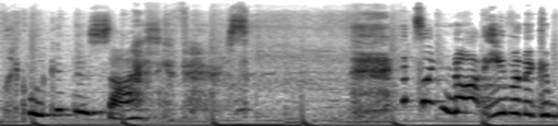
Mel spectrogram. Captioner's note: laughs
